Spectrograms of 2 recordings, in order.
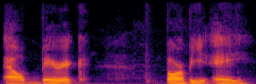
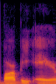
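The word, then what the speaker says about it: Albéric Barbier: It is called, he said it was an old garden rambling rose called Alberic Barbie A. I think that's how you say it, not Barbie Air, but Barbie A. Pretty sure that's French.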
